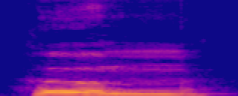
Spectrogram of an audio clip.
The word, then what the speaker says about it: whom: Whom. On ne prononce pas le W aussi.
